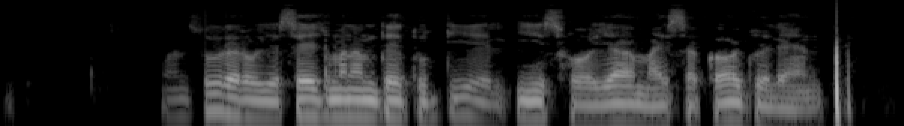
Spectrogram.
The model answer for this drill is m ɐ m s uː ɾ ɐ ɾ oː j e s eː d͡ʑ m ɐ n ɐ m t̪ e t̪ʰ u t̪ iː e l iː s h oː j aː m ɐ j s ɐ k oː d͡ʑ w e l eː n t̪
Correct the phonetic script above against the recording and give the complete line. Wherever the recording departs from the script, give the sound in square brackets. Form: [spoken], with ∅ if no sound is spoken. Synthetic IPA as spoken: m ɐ [n] s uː ɾ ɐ ɾ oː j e s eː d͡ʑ m ɐ n ɐ m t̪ e [t̪] u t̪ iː e l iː s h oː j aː m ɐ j s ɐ k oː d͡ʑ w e l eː n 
